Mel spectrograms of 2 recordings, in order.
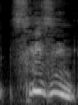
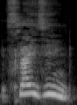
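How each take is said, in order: First: "slizing" with a long ee in the first syllable; trying English pronunciation. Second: "slizing" with an eye sound in the first syllable; trying English pronunciation. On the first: Unsure vlogger trying out an English shade name, "slizing" as SLEE-zing. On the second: Vlogger retrying an English shade name, "slizing" as SLY-zing. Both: Shown as a demonstration. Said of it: "Avec mon super accent anglais".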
